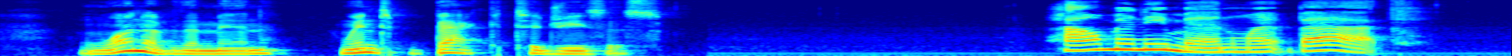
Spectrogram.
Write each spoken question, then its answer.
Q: How many men went back?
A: One man went back.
